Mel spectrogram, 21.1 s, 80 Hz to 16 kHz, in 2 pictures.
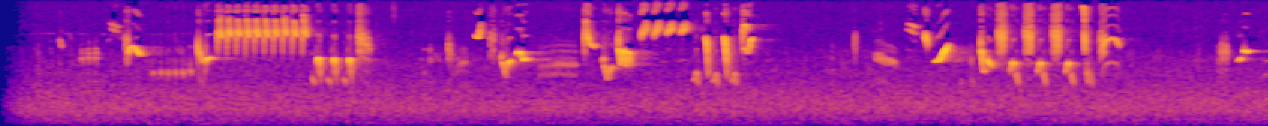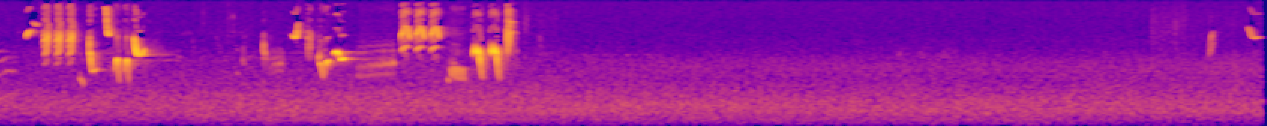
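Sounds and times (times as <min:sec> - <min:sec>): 
common nightingale Luscinia megarhynchos singing: 0:00.3 - 0:09.4, 0:10.2 - 0:15.1, 0:20.6 - 0:21.1.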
